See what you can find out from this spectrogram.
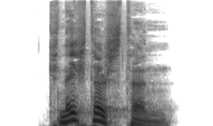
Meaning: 1. superlative degree of knechtisch 2. inflection of knechtisch: strong genitive masculine/neuter singular superlative degree
- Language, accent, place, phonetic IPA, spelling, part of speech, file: German, Germany, Berlin, [ˈknɛçtɪʃstn̩], knechtischsten, adjective, De-knechtischsten.ogg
